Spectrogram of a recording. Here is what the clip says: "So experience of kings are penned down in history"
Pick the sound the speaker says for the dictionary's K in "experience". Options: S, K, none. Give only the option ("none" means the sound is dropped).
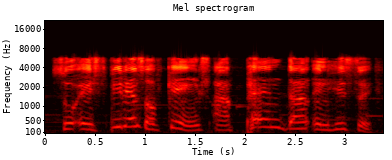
none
